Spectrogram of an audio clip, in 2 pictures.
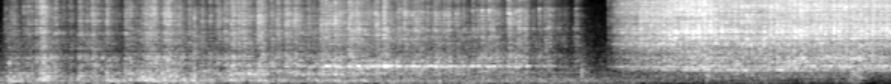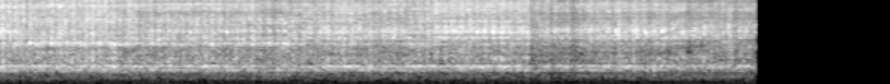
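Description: Clockwork motor of a restored post-war Tri-ang Minic toy double-decker bus running. There is clicking and rattling for the first few seconds, then from about five seconds in a louder, steady whirr as the spring runs down with the wheels spinning free off the table.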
